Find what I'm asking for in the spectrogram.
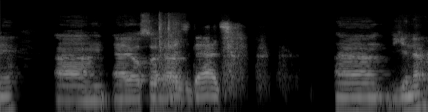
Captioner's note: chuckles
